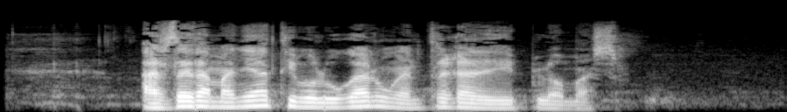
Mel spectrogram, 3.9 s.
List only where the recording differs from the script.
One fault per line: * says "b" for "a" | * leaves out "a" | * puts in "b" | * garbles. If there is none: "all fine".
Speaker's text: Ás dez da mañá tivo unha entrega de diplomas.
* puts in "lugar"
